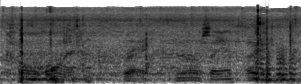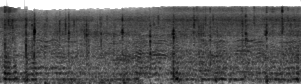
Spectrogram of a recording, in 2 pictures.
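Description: Honeybees buzzing around an opened hive, many overlapping wavering buzz tones as bees fly close by, with a few light knocks.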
